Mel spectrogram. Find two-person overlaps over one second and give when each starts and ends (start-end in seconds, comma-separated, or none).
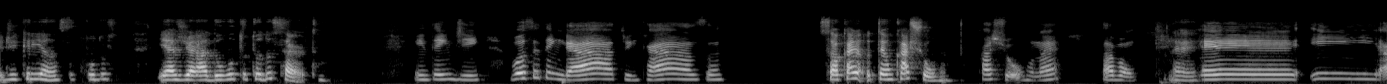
none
